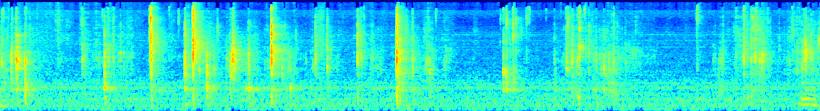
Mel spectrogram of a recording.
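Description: Rice and chicken tikka are stirred in a pot after red food colouring goes in, giving a series of soft, irregular scraping and clinking spoon strokes at close range.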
